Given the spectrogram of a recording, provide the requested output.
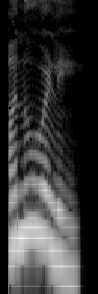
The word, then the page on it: ಆನೆವಾಲು: ānevālu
